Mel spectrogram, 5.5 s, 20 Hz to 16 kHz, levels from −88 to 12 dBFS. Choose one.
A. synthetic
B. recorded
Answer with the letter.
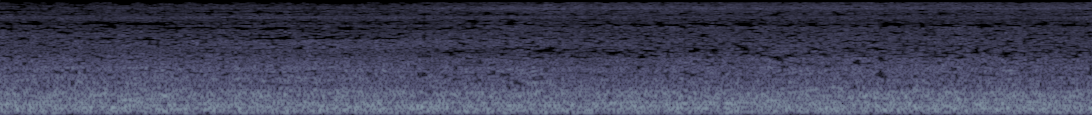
B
